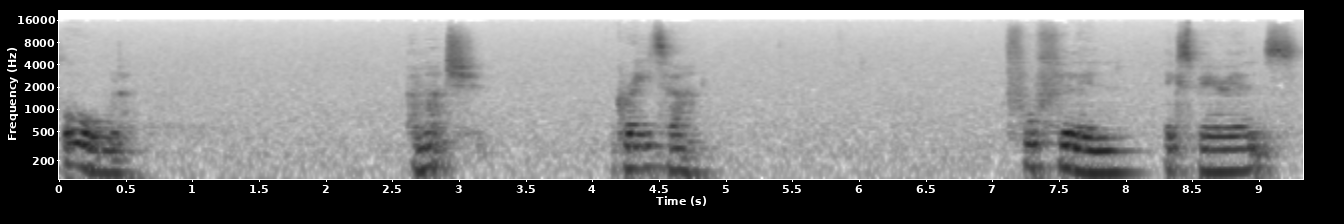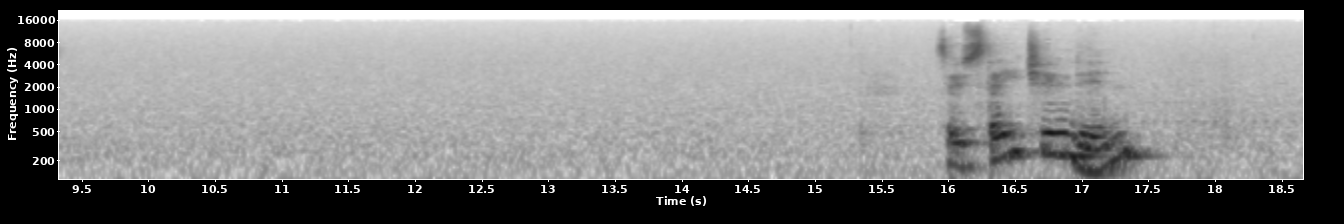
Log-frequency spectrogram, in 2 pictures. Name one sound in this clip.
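A woman speaks calmly and slowly close to a microphone, with long pauses.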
